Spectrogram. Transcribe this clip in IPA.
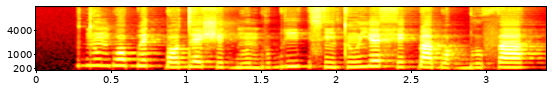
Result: dũ˦bɔ˦bɛ˦˨ k͡pɔ˨˦dɛ˧ ʃe˨ɡ͡bũ˨bu˨˦bi˦ | sĩ˨tũ˨˦jɛ˦ he˧k͡pa˧bɔ˨ ɡ͡bu˨fa˧

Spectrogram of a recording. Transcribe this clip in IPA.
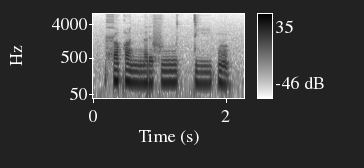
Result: ħuqʷenːɐɾɘ fuː tːiːpõ

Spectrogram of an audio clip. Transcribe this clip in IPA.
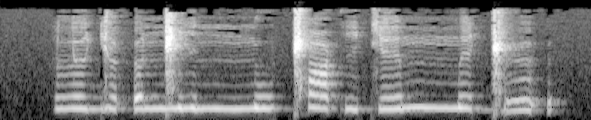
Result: løɟøʔœŋ͡ǁi nːu ǁɑkice mːeɡ͡ǁøʔ

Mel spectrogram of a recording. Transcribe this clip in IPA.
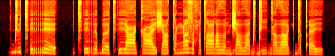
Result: dʉ t͡sʼerɛ | t͡sʼɪ rɐɓɐːt͡sʼɪː ʕekʕɛ ʃɛːtˤʉŋi zˤɪħʉtˤiːɾe ðˤʉnd͡ʒɛːy̯ðˤɐːdɪ diːɡɐːðˤiːk deqʼɪː

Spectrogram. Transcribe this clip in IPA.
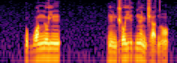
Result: k͡pu˧bɔ˦nu˦jĩ˦ | ɾĩ˧d͡ʒo˦ji˦ɡɛ̃˦˨ d͡ʒa˨dɔ̃˨˦

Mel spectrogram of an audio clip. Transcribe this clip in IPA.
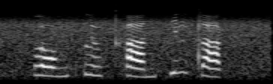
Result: klɔː˩˦ŋpʰlɯː˩˦kʰaː˩˦nfi˥˩n ta˨˩k̚

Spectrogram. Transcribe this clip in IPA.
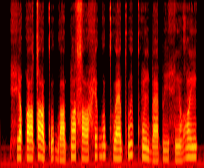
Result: hi˧qʷæ˧tˤɑ˦˨kʷʼə˧ ɡʷɑ˨kʷə̃˦ sˤɑ˧hɪ˦ɡʷə˦ kʷʰæ˧kʷʼi˦kʷʰĩ˧ bæ˨pi˧hĩ˨ ʁʷĩ˦

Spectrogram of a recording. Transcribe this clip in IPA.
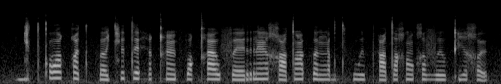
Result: ɟətkʼɔʊ̯qøt θɐcʰɘtɛhi qʰĩfɔqʰɛʊ̯ fɛrɛ̃ɪ̯ χʏtˤĩʊ̯ θɐŋɘdˤətfuɪ̯ pʰitˤʏχũχə vɘʊ̯kʼiχʏ

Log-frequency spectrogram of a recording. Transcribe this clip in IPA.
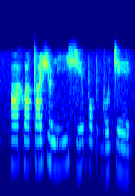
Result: ɑxotˤɵ çə˞niː çebɔ pɵɡo ce

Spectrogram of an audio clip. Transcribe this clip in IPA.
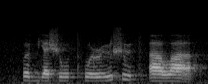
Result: pɵbʲaʃu tʰuɭʉ ʃʉt͡sʼa lˠa

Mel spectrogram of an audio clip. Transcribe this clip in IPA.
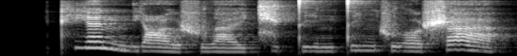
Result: pʰjɛ˥˩nn̪jɑ˨˩ʊ̯ ʂwa˧˥ɪ̯t͡ɕy˧ t̪i˧˥nt̪i˥ŋʂwɔ˧˥ ʂä˥˩

